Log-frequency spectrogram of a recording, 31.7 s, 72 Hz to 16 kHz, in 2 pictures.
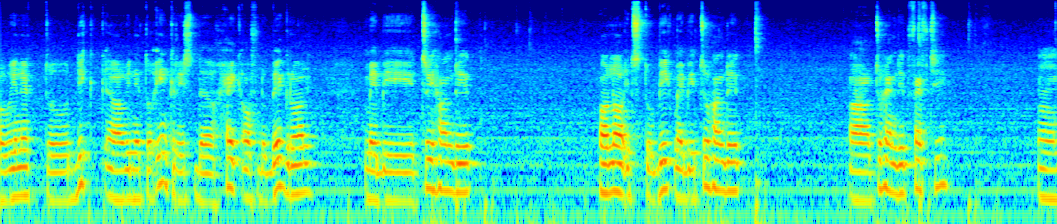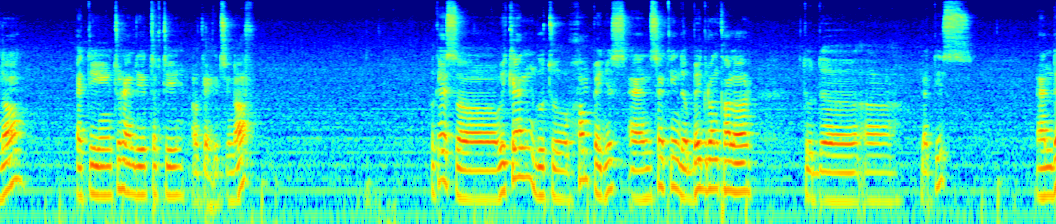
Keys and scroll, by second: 7.9 super+-, 21.3 super+=, 22.9 super+-.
